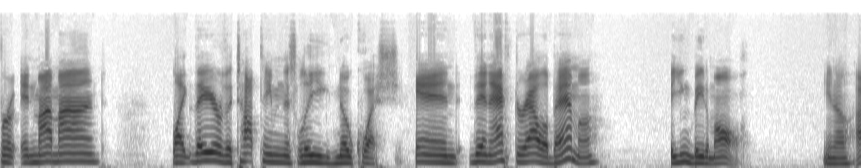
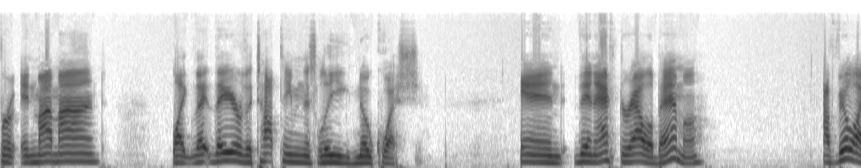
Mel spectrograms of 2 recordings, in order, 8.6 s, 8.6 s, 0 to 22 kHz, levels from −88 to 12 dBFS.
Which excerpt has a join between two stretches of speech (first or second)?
first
